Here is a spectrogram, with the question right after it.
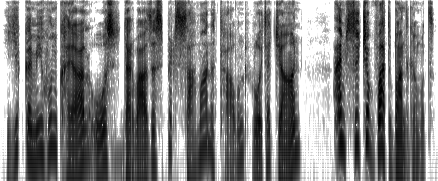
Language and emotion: Kashmiri, disgusted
